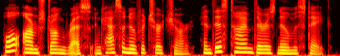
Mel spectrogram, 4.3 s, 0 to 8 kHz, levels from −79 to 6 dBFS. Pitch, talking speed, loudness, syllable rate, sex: 185 Hz, 185 wpm, -19 LUFS, 5.2 syllables/s, female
